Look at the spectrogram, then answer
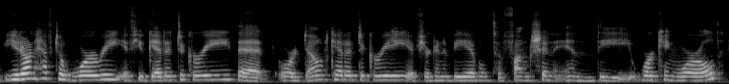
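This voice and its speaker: A woman from New Hampshire hosting an interview, chatty and encouraging with frequent affirmations. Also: mid-range voice. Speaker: host.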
